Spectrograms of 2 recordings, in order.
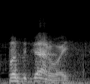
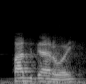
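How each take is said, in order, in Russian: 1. Гласный в «pod» — редуцированная шва. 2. Гласный в «pod» звучит как «а».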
